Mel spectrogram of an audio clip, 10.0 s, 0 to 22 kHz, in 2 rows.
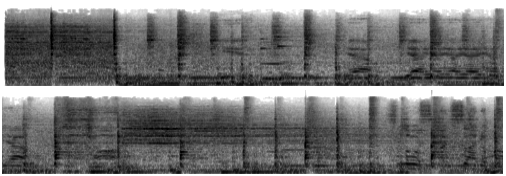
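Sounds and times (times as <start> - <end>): deep bass line: 0.0 - 10.0
drum-kit hits: 0.0 - 10.0
live hip-hop band music: 0.0 - 10.0.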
